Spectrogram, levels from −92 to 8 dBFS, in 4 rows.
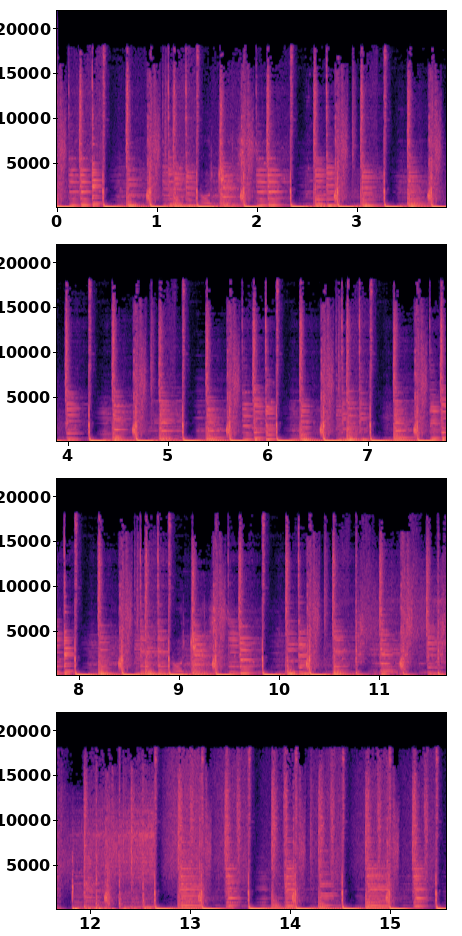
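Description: Nothing here sounds wrong; there are no technical faults to point out anywhere in the clip.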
